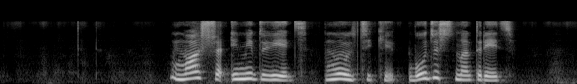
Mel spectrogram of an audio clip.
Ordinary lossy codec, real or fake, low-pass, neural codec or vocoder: none; fake; none; codec, 16 kHz, 1 kbps, FunCodec, trained on LibriTTS, 50 frames a second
